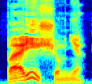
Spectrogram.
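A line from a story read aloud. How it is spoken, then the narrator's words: Rude. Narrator (Russian): грубо сказал он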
